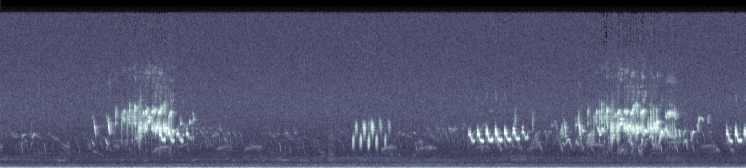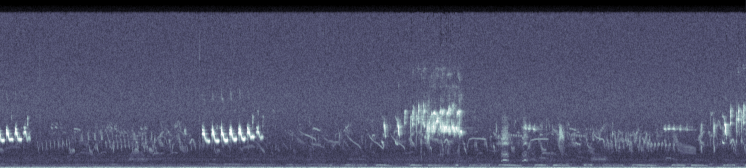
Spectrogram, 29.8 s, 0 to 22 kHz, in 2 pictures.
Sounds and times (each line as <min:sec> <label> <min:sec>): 0:19.1 pheasant 0:29.8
